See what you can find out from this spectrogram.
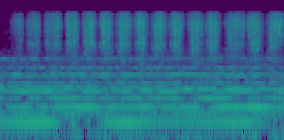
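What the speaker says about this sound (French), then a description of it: "Frotte tes mains entre elles" Two palms rub briskly together, a faint, soft, rhythmic swishing that keeps a quick, even back-and-forth pace throughout, with no talking.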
